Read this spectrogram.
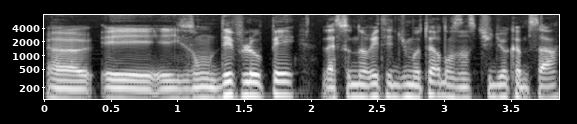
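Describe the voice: The tone is clear and smooth, slightly mellow as well. Delivery comes at a fairly quick pace with fairly even intonation. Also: man, fairly low pitch for a man.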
